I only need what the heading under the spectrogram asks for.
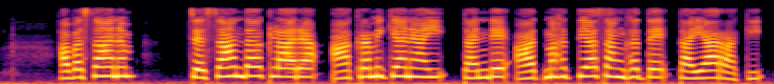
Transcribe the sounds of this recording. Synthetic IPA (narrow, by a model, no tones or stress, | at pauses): ɐʋɐsaːnɐm | t͡ɕesaːnd̪aːkɭaːɾɐaːkrɐmikʲːaːnaːjit̪ɐnde̞ʔaːt̪̚mɐɦɐt̪jaːsɐŋɡʱɐt̪ːe̞t̪ɐjaːraːkːi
